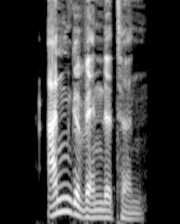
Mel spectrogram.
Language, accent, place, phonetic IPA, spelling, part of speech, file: German, Germany, Berlin, [ˈanɡəˌvɛndətn̩], angewendeten, adjective, De-angewendeten.ogg
- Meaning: inflection of angewendet: 1. strong genitive masculine/neuter singular 2. weak/mixed genitive/dative all-gender singular 3. strong/weak/mixed accusative masculine singular 4. strong dative plural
